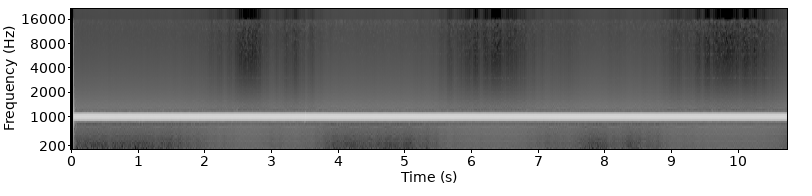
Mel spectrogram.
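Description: A steady, unbroken 1 kHz line-up test tone, a single pure pitch held without change, of the kind recorded at the head of a broadcast tape.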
